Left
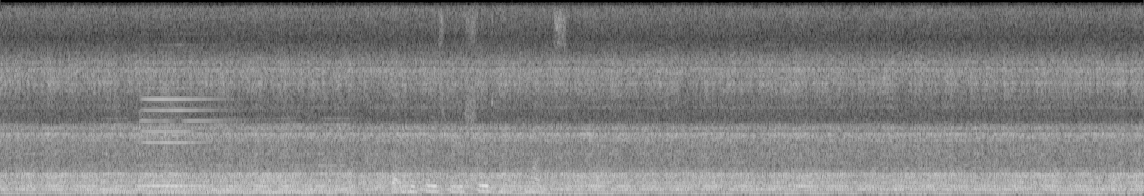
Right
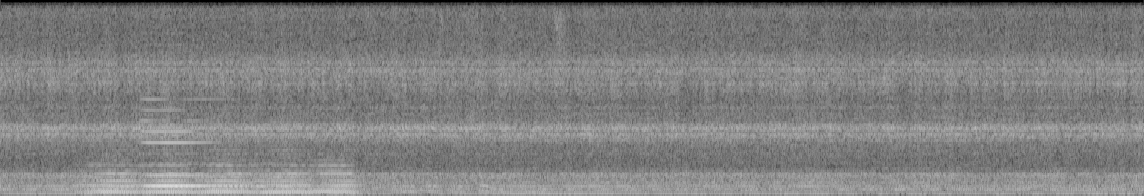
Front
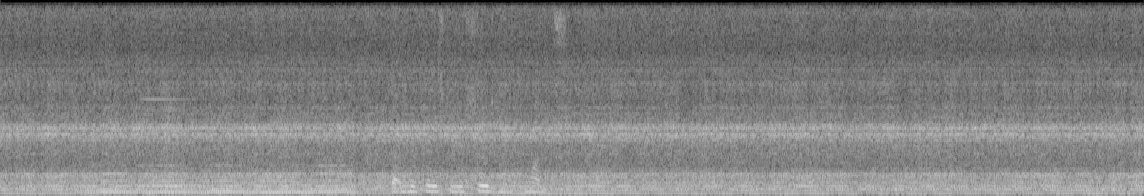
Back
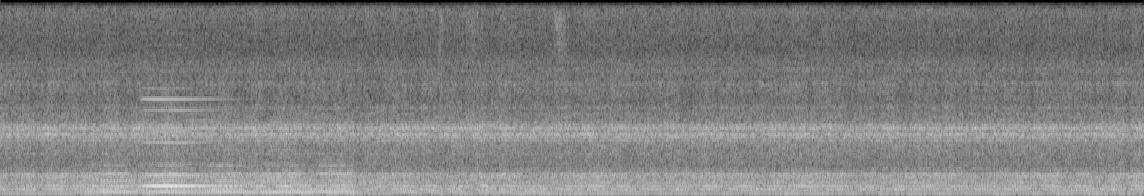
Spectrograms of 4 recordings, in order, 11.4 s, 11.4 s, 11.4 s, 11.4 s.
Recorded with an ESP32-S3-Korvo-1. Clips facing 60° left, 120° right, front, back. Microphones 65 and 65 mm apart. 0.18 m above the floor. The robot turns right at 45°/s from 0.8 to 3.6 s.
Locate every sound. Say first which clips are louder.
1.4 s a violin: right 2 dB, back 6 dB; 155° left; by 2.6 s 150° right
3.9 s a woman speaking: left 14 dB, front 5 dB; 30° left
